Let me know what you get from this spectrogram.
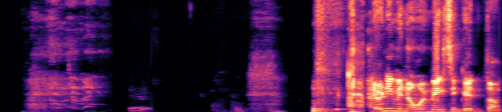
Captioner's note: laughter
